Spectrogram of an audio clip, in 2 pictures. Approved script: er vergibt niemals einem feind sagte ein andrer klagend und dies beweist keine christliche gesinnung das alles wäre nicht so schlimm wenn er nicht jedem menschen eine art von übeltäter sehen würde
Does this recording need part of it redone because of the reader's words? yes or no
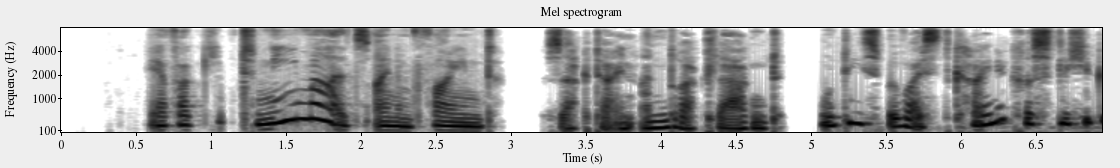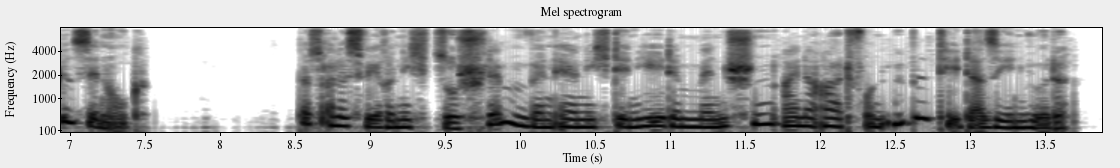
yes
